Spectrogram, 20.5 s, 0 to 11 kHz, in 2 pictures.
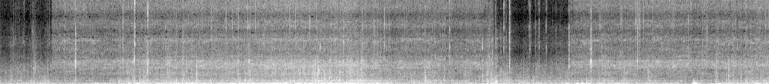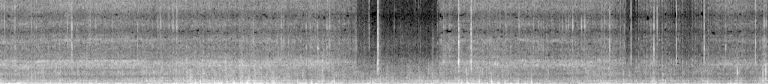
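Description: Specialized Camber 650b mountain bike ridden fast over dirt singletrack: wind buffets the microphone with a heavy rumble that is strongest a few seconds in, over the scrub of Fast Trak tyres on dirt and a constant light rattle of the bike over bumps.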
